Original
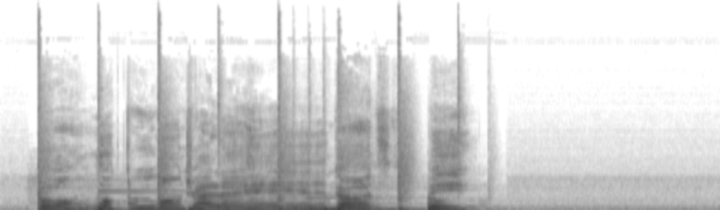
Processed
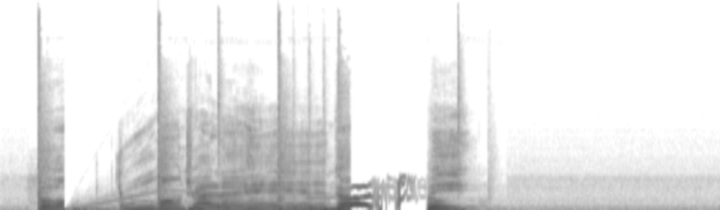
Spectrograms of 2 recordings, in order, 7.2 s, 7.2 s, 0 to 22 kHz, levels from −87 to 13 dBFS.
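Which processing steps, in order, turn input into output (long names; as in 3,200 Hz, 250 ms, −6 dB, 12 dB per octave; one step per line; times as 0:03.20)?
0:00.63: tape start 0.96 s
0:03.49–0:04.26: three sine waves on the formant tracks
level −8 dB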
